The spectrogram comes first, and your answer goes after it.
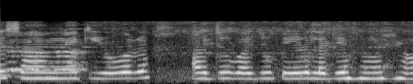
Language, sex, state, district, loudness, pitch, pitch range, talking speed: Hindi, female, Uttar Pradesh, Lucknow, -14 LUFS, 270 Hz, 265-275 Hz, 145 wpm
